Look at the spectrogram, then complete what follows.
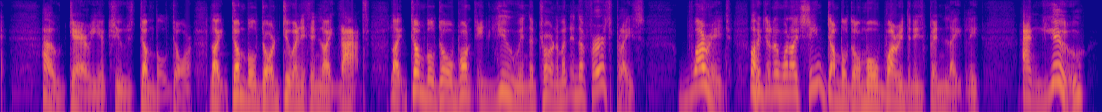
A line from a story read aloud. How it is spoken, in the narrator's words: Hagrid suddenly said angrily to Harry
